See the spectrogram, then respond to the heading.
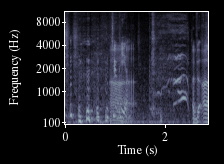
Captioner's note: laughs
